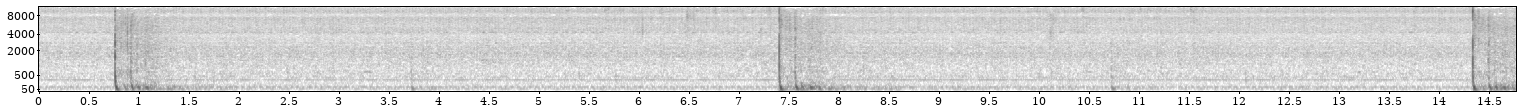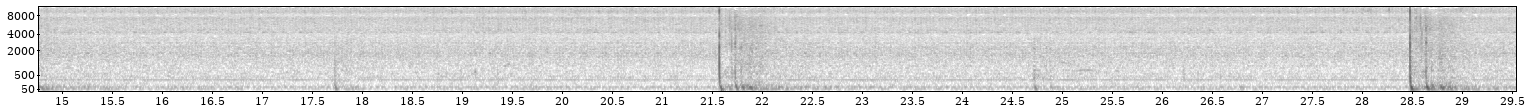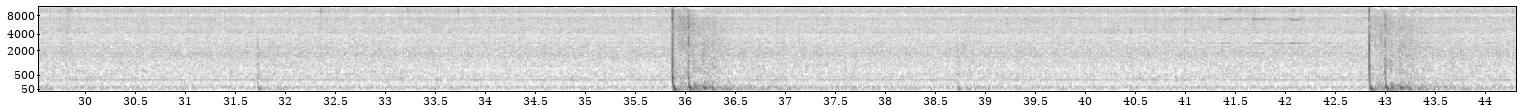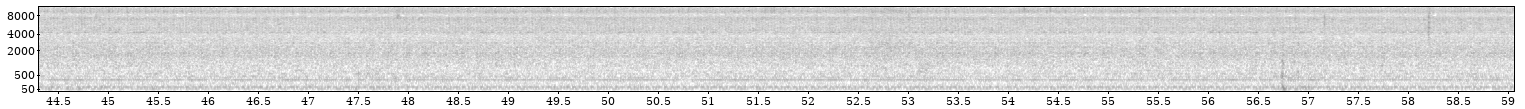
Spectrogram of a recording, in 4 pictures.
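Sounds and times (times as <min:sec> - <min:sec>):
firework bursts booming: 0:00.0 - 0:55.1, 0:55.9 - 0:59.0
diesel railcar idling: 0:00.0 - 0:59.0
firework launch thud: 0:00.8 - 0:01.9, 0:14.4 - 0:15.2, 0:21.6 - 0:22.5, 0:28.5 - 0:29.4, 0:42.8 - 0:44.2.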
